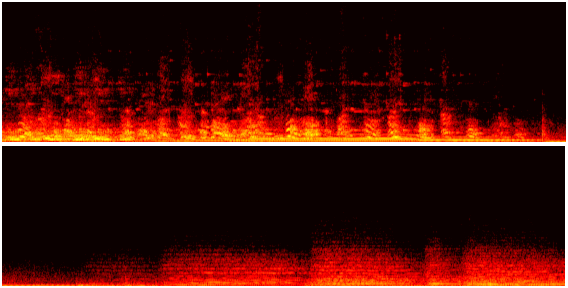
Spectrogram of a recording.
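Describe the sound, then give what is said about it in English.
A dog barks and yips over and over, with many sharp, high-pitched barks and whining, whimpering tones in a steady, agitated stream. “Shut up, dog! Shut up! Shut the hell up!”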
